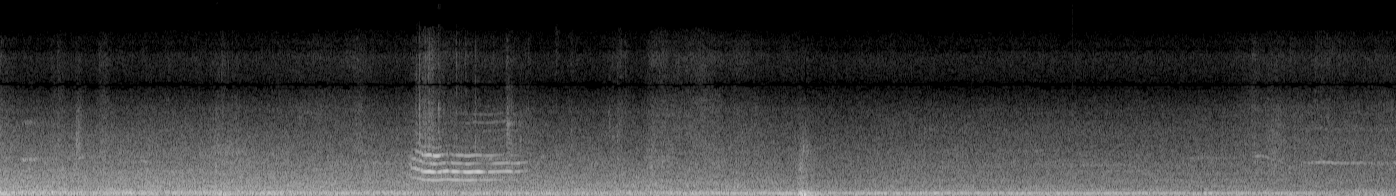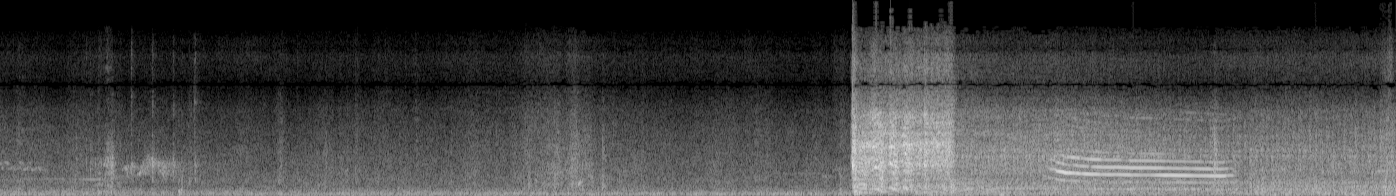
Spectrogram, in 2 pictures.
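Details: A brown tabby stray cat in a convenience store parking lot in Japan gives a few short, harmonic meows over a steady background of traffic hum.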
